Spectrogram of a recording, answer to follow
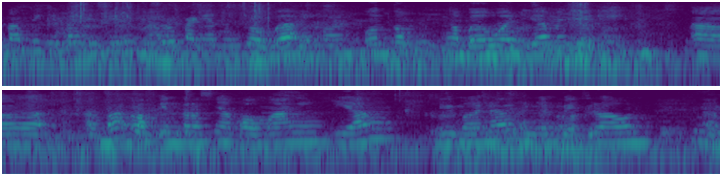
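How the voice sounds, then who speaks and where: A female director explaining casting choices at a press event in a steady, explanatory way with fillers. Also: a little high. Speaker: film director. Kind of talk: press interview answers. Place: busy cinema lobby. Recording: echoey, distant, loud crowd. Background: loud crowd chatter.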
